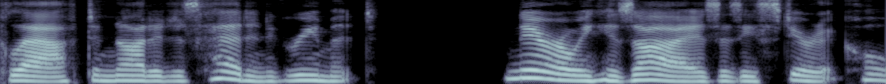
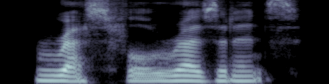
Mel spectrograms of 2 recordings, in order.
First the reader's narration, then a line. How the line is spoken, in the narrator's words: he mumbled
